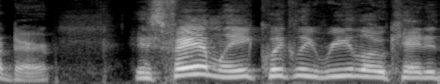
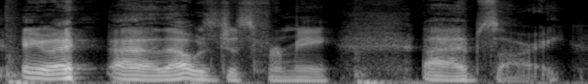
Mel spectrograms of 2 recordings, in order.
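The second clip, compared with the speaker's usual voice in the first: ordinary delivery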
